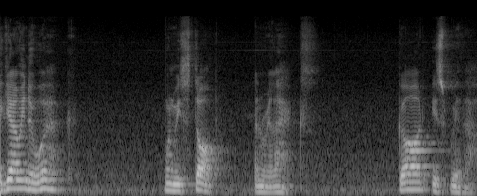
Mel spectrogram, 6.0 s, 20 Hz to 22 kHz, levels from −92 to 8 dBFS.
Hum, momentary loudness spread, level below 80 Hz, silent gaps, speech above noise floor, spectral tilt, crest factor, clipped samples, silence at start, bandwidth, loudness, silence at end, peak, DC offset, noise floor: none; 22 LU; -60 dBFS; none; 26 dB; -6.5 dB/octave; 20 dB; under 0.1%; 0 s; 15.5 kHz; -26 LUFS; 0 s; -8 dBFS; under 0.1%; -51 dBFS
